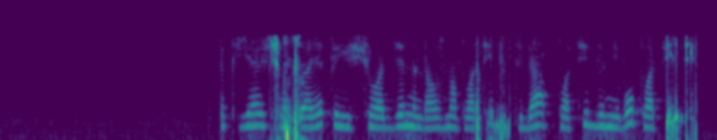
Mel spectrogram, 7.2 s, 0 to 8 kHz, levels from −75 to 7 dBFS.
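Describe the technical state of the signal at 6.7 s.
At 6.7 s, GSM bit errors are corrupting the decoder's filter, pitch and gain values between 6.66 and 6.99 s, so speech breaks into squawks, pops and gargling, consistent with a bit error rate near 3%. Underneath, the GSM full-rate codec's pulse-driven vocal tract model cuts everything above 4 kHz and leaves a plainly audible buzzy, gravelly roughness.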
